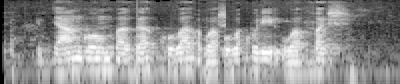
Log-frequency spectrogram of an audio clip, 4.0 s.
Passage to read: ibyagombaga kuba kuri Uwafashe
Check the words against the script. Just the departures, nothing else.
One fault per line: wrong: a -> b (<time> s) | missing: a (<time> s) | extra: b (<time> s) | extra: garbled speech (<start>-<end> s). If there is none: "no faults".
extra: garbled speech (2.0-2.4 s)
